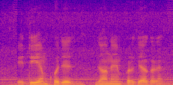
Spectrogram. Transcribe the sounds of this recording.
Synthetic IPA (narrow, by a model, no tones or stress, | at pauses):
eːʈiːɛmkʰoːd͡ʒed͡ʒaːnepəɾkjaːkəɾẽː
